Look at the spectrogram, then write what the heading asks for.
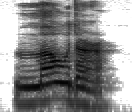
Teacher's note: فهنا تي قمنا بنطقها على أساس أنها دي، وهذا ما يسمى في اللغة الإنجليزية بالفلاب تي. فالفلاب تي هي أننا عندما تأتي تي بين two vowels تنطق على الشكل دي.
